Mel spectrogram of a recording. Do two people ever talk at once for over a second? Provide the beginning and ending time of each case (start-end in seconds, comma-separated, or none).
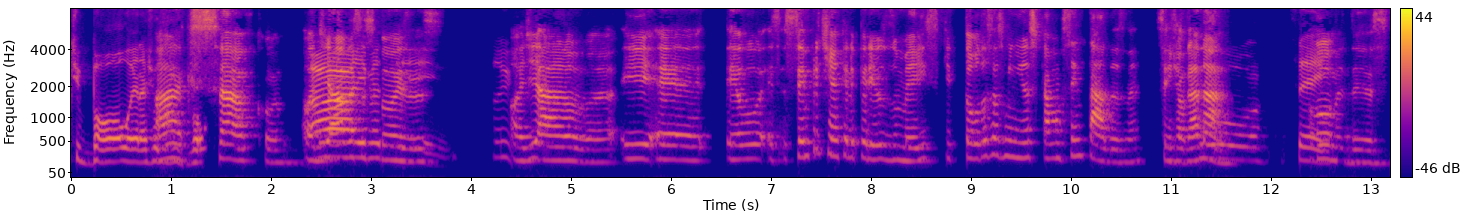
2.4-3.7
